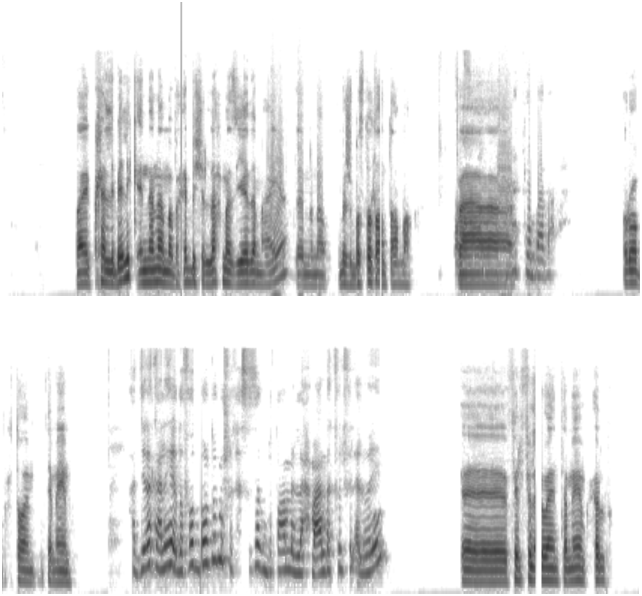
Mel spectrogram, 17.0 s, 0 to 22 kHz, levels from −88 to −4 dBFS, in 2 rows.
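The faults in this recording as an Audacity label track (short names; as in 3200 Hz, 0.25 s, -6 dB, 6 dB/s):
2.390000	2.390000	pop -10 dBFS
3.520000	4.280000	clipped -30.5 dBFS
5.040000	5.060000	gap 21 ms
6.610000	7.200000	clipped -30 dBFS
11.150000	11.170000	gap 23 ms
15.620000	15.700000	gap 82 ms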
